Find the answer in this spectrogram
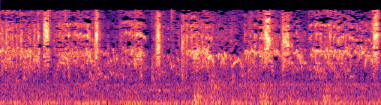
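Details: Pet budgerigars inside a cage giving scattered sharp, high chirps and brief squeaky notes at irregular intervals, roughly every second or so, over quieter background twittering.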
